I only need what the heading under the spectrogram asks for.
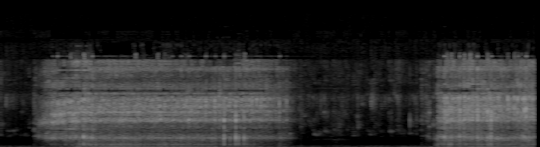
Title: so cute koda snoring!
